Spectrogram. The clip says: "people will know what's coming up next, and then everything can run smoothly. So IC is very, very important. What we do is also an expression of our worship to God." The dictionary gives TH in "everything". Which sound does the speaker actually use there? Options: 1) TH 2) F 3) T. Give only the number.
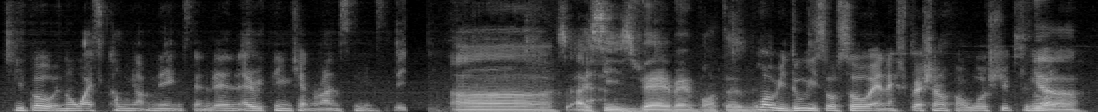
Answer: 3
